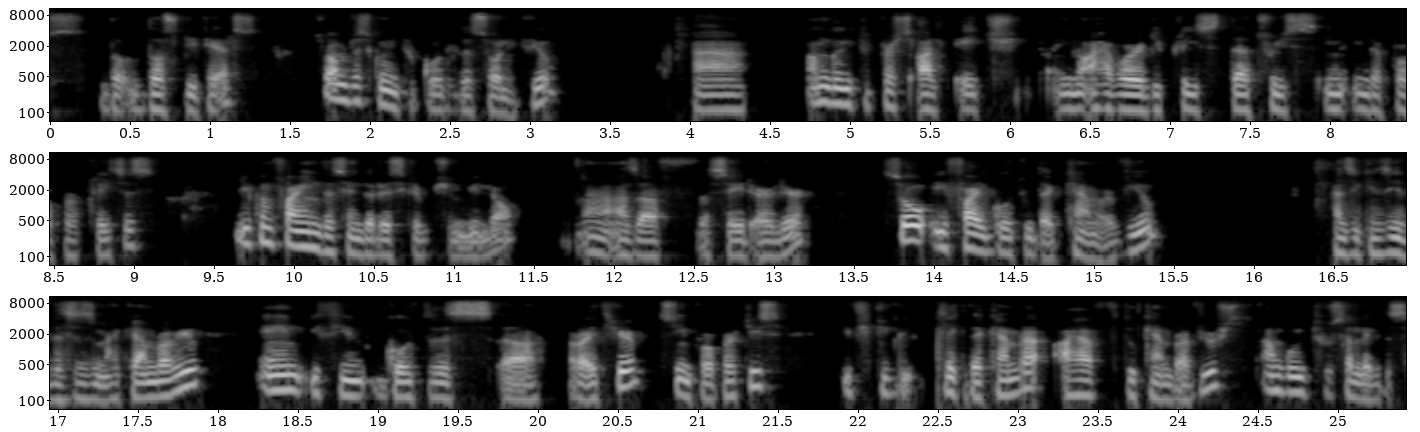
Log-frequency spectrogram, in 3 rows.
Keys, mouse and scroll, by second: 2.4 click, 3.6-4.6 scroll down 7, 4.6-5.7 scroll up 3, 5.7 alt+h, 6.4-7.5 scroll up 5, 7.5-8.2 scroll up 10, 8.2 click, 8.8-9.8 scroll up 3, 9.8 click, 10.4-11.3 scroll down 20, 12.2-12.7 drag, 13.1 scroll down 4, 13.4-15.0 scroll up 8, 15.0 KP_0, 18.5 click, 22.1-25.4 drag.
